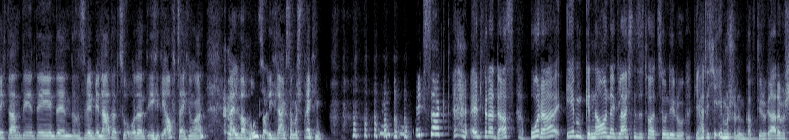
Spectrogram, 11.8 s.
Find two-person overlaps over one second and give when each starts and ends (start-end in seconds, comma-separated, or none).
none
